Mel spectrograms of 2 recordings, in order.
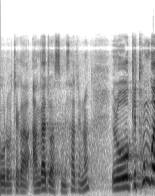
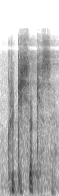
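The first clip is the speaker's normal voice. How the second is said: whisper; 3 semitones lower, 15 dB quieter, faster than usual. Real, not acted. Closing the humble-beginnings story.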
